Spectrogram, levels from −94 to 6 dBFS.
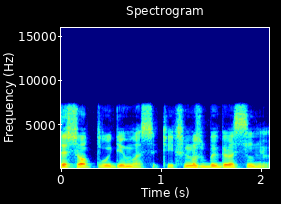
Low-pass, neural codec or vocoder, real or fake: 7.2 kHz; codec, 16 kHz, 1 kbps, FunCodec, trained on Chinese and English, 50 frames a second; fake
